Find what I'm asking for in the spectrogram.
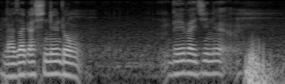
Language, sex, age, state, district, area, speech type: Bodo, male, 30-45, Assam, Kokrajhar, urban, spontaneous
